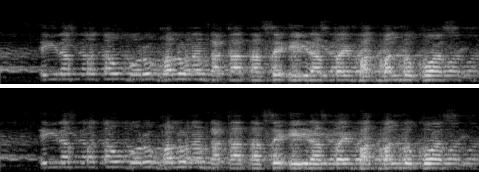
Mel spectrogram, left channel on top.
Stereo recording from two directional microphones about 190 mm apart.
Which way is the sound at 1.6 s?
25° left (ahead or behind).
